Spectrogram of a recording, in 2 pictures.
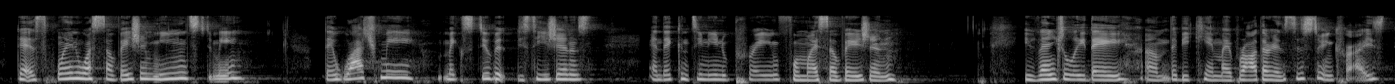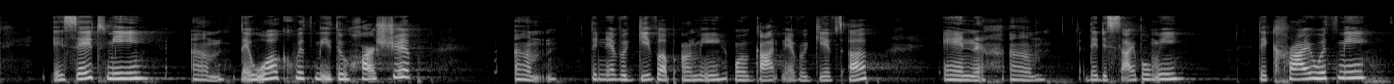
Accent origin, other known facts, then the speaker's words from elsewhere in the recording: Vietnam; now in Kansas City, United States; I'm from Vietnam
